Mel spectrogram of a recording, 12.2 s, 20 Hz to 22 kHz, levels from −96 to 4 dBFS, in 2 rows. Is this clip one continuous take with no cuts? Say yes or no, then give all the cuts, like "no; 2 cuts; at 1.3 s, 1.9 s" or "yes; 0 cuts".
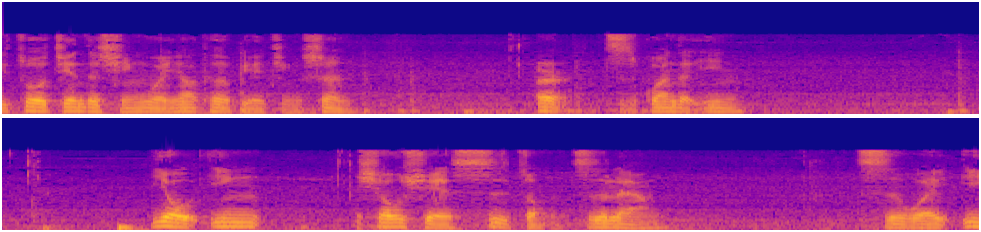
yes; 0 cuts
